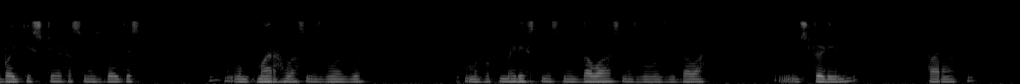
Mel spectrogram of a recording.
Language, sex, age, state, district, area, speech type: Kashmiri, male, 30-45, Jammu and Kashmir, Baramulla, rural, spontaneous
